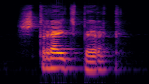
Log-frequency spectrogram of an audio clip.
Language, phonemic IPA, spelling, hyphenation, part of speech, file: Dutch, /ˈstrɛi̯t.pɛrk/, strijdperk, strijd‧perk, noun, Nl-strijdperk.ogg
- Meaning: 1. battlefield (arena or theatre of fighting) 2. subject or scope of contention (that which is subject to controversy)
